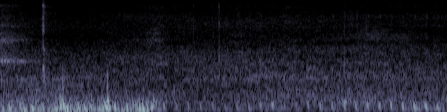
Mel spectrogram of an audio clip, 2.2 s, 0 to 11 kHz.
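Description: A Yamaha Jog SA36 fuel-injected scooter engine idles steadily at close range, a low even rumble with a brief louder burst at the start.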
